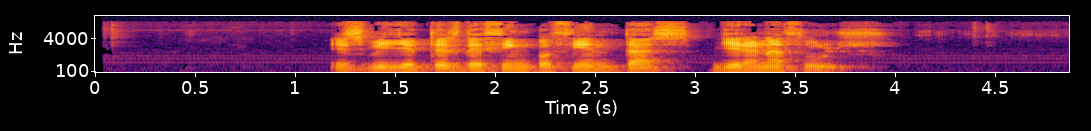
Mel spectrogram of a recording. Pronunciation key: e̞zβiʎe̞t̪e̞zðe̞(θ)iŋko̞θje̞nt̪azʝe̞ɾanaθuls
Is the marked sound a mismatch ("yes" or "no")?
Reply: no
